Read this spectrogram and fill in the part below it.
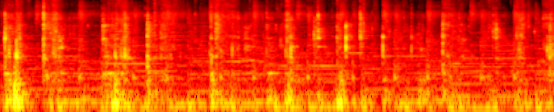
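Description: Beef massaman curry with lemongrass being folded in a pot, with repeated clanks and scrapes of a utensil against the metal pot and a faint sizzle underneath, no talking.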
